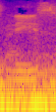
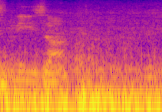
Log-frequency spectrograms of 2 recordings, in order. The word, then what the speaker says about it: Nice: So this is basically the city of Nice or Nisa, depending. In French it's Nice, in Italian it's Nisa.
